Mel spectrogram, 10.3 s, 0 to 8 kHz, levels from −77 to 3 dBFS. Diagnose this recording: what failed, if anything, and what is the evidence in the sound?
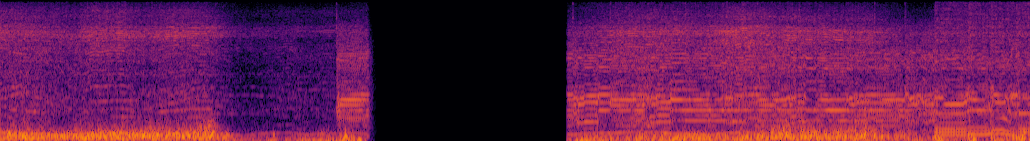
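Call audio freeze, 3.68 to 5.69 s: the sound stalls for about 2 s, mostly silence, then resumes intact. This likely comes from network-delayed packets emptying the jitter buffer.

Jitter buffer speed-up, 7.34 to 10.28 s: the audio runs at 128% speed with unchanged pitch, because the buffer trimmed roughly 0.7 s of pitch periods. The G.722 path leaves nothing above 8 kHz throughout.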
